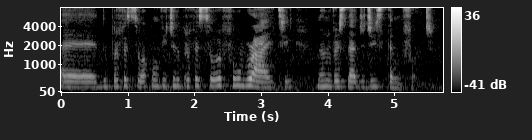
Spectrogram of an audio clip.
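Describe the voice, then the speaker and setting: A woman speaks very slowly in a somewhat breathy voice with a dark, mellow tone. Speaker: interviewer, host. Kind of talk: interview introduction.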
